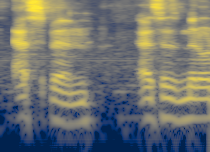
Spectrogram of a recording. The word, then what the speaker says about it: ESPN: His sports obsessed father legally put ESPN pronounced Espen as his middle name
